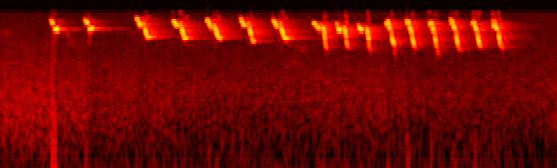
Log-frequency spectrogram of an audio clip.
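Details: Saffron finch, brown plumage, opening with two clear high whistles, then a long accelerating string of bright, downward-slurred chirps, about eighteen in all, over a quiet background.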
